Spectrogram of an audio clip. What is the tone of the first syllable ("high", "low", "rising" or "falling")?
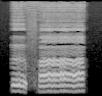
falling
